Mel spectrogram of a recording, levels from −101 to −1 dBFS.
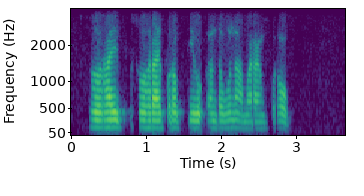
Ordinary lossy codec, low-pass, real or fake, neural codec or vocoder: Opus, 32 kbps; 3.6 kHz; real; none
